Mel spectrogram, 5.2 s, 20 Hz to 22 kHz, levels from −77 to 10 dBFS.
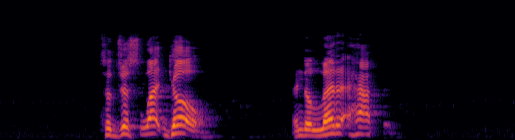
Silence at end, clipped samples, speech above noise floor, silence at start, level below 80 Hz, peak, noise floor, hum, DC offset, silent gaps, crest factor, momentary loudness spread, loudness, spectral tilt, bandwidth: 1.25 s; under 0.1%; 51 dB; 1.05 s; -80 dBFS; -2 dBFS; -70 dBFS; none; under 0.1%; none; 20 dB; 12 LU; -19 LUFS; -4 dB/octave; 8.4 kHz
